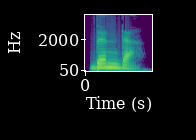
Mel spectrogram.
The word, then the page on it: denda: Indonesian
